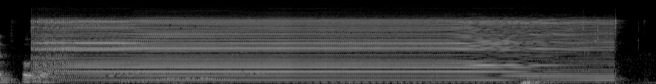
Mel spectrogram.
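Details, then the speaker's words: Ariston domestic boiler, brand-new shaded-pole combustion fan temporarily mounted on the combustion chamber for testing: harsh, very loud buzzing whine at one steady speed, then cut off. "okay so you've just heard that fans incredibly loud that's a brand new fan that's probably why the engineer didn't think it was at full"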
